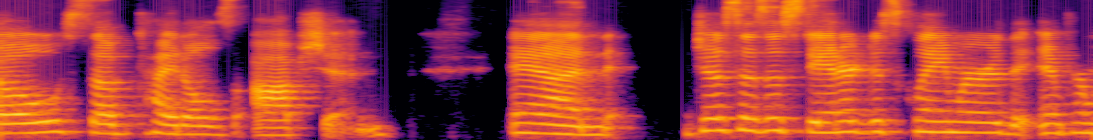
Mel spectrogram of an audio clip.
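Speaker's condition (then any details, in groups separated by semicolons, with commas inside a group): No condition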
